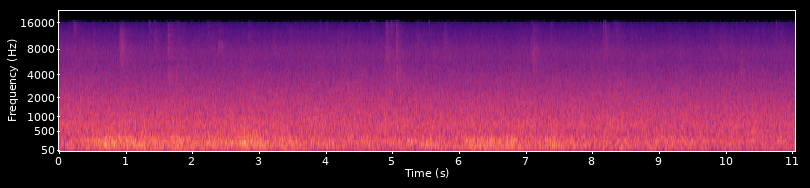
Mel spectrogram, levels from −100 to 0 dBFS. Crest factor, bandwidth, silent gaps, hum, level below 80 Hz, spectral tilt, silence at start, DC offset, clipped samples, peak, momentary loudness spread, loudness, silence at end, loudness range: 16 dB; 16.5 kHz; none; none; -50 dBFS; -5 dB/octave; 0 s; under 0.1%; under 0.1%; -14 dBFS; 5 LU; -31 LUFS; 0 s; 3 LU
